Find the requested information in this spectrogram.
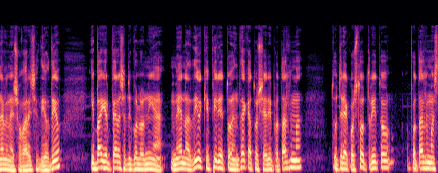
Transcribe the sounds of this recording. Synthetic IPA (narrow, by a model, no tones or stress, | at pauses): nɐlenɐiso̞vɐɾisiðio̞ðio̞ibɐʝe̞ɾpe̞ɾɐsɐpot̪iɡo̞lo̞niɐmee̞nɐðio̞ce̞piɾe̞t̪o̞e̞nðe̞kɐt̪o̞se̞ɾipɾo̞t̪ɐlimɐ | t̪o̞t̪ɾiɐko̞st̪o̞t̪ɾit̪o̞ | pɾo̞t̪ɐlimɐs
